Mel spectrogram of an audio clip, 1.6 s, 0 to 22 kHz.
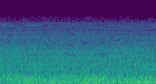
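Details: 1989 Mercedes-Benz W126 after replacing the squeaky cabin ventilation blower motor with a used eBay unit: steady, even airy rush on low speed, no squeak or rattle; normal blower operation.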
